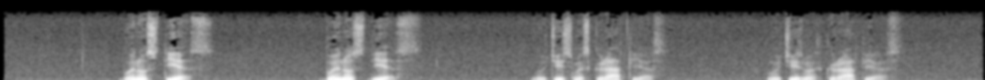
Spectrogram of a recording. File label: spanish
